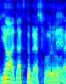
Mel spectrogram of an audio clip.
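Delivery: put-on lightly done German accent; a hint of a German accent. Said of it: "I'm doing a German accent".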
